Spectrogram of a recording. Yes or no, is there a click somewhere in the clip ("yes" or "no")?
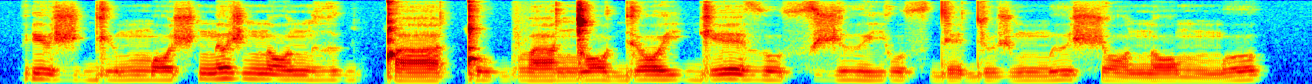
yes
